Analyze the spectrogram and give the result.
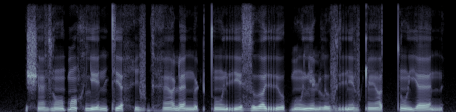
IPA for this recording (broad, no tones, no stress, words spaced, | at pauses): ʃɛ̃zõɓɔ̃x lʲentʲa hivɡʱɛ̃ɐ̯ɳɛ nɯʈt̪ũrʲe zɯɐ̯rʲo ɓũlʲẽɳ lɯvrʲɛ̃vʈẽɐ̯tːũ jɛn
